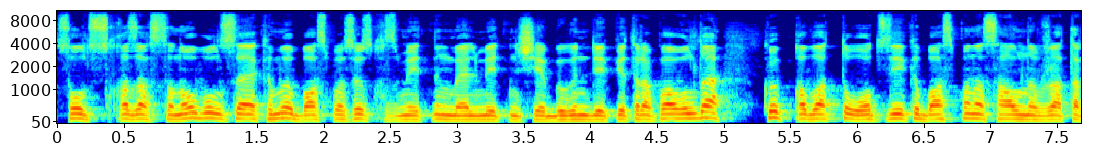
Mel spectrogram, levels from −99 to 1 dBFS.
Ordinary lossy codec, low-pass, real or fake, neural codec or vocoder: none; 9.9 kHz; real; none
